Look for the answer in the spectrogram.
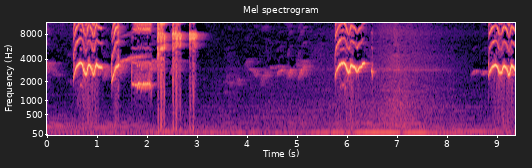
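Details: Natural song of an orange-headed thrush, played to prompt other birds to join in: loud bursts of wavering whistles with harsh rattling notes, separated by pauses of several seconds, a distant faint chirp between.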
